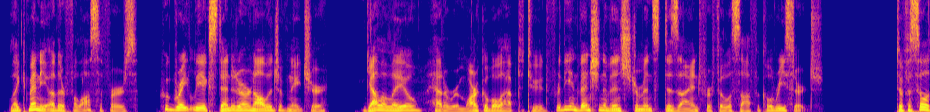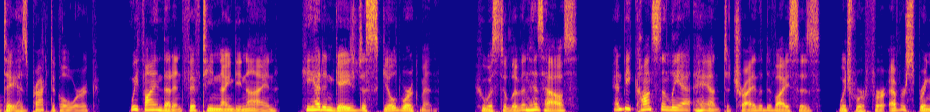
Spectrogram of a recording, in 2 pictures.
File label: Narration Sample; Galileo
